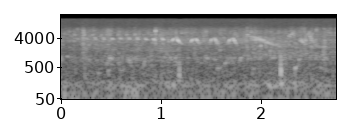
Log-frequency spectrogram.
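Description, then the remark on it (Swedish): Water runs steadily over cobblestones in a shallow stream about five meters wide, a continuous babbling gurgle with bright splashing ripples, with faint birdsong in the background and no talking. “Så får vi höra och vi kan höra var det rinner någonstans.”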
